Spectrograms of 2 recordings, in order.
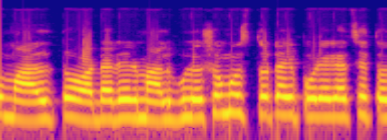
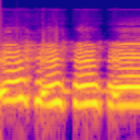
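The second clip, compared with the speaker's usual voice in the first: silly clown; 6 semitones higher than usual. Pretend. Toy truck falls over.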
